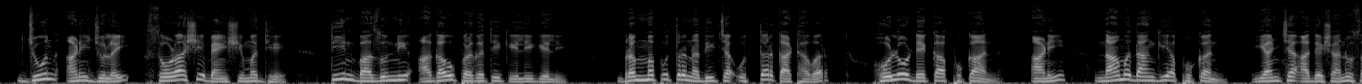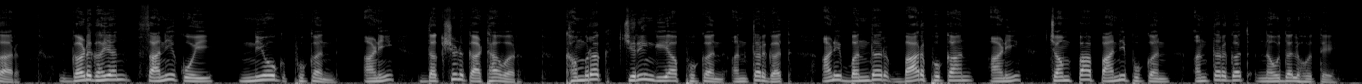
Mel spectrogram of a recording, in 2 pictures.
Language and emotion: Marathi, neutral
